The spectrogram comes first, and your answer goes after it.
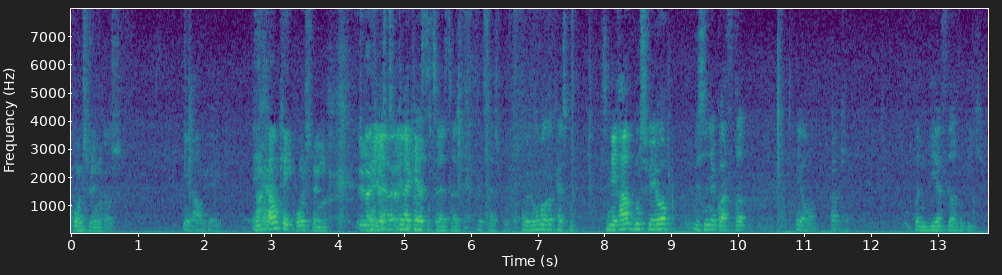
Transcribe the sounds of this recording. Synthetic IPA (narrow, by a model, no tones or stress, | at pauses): b̥ʁṵːnslen̩ɔs | iʁɑ̈ʊ̰nkʰæjɐeɡ̥ | ʁɑ̈ʊ̰nkʰæeɡ̥̚b̥ʁuːenslen̩ | elɐkʰæsd̥ət͡sʰʁɛst͡sʰʁɛset͡sʰʁɛsb̥o̰okʰedukʰæmɒɡ̥ɒ̥kʰæsd̥m̩ | sɒniʁɑ̈ʊ̰nd̥n̩sʋeʊɐʋe̝siːn̩æɡ̥ɒ̽d̥fʁɛð̰ˠ | heɐ̰ɒʊ̰ɐokʰe | pʰɒd̥enliɐflɔðˠfɒ̽b̥ḭː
